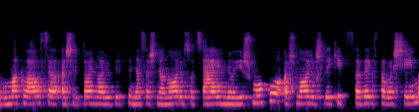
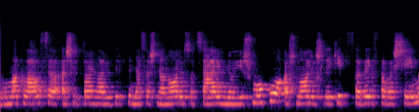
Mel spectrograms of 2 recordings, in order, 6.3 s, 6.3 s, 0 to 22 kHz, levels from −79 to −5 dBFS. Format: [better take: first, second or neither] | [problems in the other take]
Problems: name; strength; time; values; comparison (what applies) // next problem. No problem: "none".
first | room echo; dies away in 0.4 s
